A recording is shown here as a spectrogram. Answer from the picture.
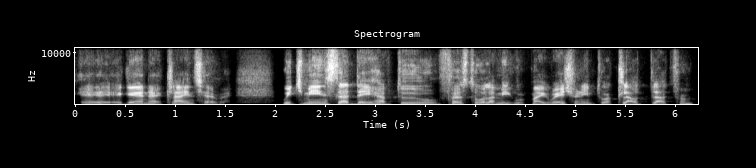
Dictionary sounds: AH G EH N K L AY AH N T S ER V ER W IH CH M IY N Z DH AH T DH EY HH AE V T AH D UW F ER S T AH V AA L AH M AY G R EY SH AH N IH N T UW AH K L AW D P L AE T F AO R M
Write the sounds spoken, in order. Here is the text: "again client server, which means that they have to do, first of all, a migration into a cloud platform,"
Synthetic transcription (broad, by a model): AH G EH N K L AY AH N T S ER V ER W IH CH M IY N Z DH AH T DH EY HH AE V T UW F ER S T AH V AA L AH M AY G R EY SH AH N IH N T UW AH K L AW D P L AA T F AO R M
